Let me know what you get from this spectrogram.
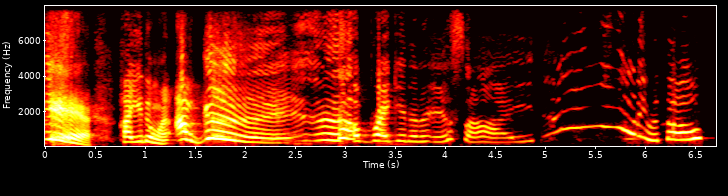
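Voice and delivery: high, loud, whimpering fake sob; mock crying. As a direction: blubber through the words as a fake weep. Dove pretending fine, then crying.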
